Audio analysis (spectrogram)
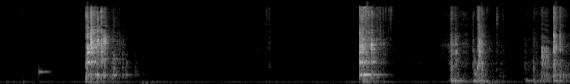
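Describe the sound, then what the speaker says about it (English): Ice cubes being broken off and dropped into a glass: a few sharp cracking clinks, one then another, followed by a quick cluster of rattling clinks, close and isolated in a quiet room. "Got the ice cubes right there. I'm going to break them off."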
